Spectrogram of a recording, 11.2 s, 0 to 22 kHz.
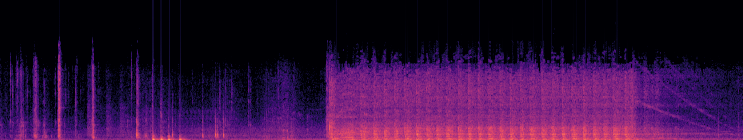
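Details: Mitsubishi Evo 8 sitting 8 years, first start after replacing the damaged starter with one from another Evo, in neutral with clutch in: steady rhythmic crank for about five seconds, then it catches and settles; healthy crank and start.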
